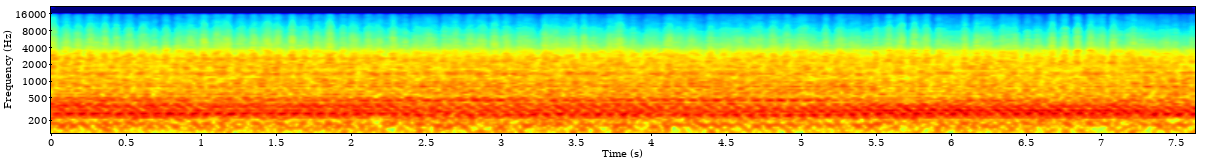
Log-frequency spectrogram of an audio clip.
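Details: Chevy 350 V8 in a T-bucket, first start after rebuild: loud, steady, even idle with no misses, knocks or ticks over the rumble; normal healthy idle.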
